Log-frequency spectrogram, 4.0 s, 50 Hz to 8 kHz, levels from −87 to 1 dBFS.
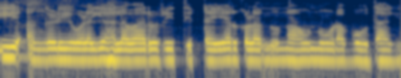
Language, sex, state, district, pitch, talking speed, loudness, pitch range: Kannada, female, Karnataka, Koppal, 165 Hz, 135 wpm, -13 LUFS, 160-165 Hz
